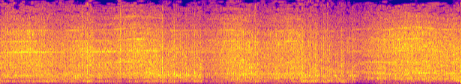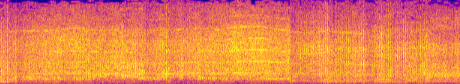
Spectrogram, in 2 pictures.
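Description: Reciprocating saw (Sawzall) cutting through a car body, running continuously with brief dips about three, five and ten seconds in.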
